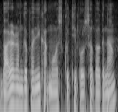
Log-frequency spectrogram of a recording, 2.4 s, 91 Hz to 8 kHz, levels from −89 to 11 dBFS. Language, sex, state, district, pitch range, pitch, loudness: Garo, male, Meghalaya, South Garo Hills, 100-125 Hz, 110 Hz, -20 LUFS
